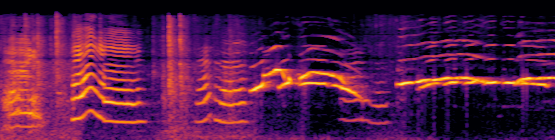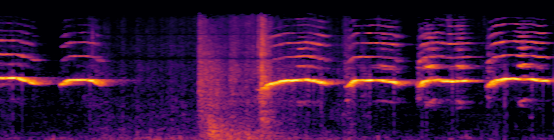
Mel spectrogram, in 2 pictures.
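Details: A Moluccan cockatoo (Cacatua moluccensis) gives harmonic, voice-like mimicked phrases, reportedly saying hello, then a run of clear rising and wavering whistles with steady repeated notes.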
